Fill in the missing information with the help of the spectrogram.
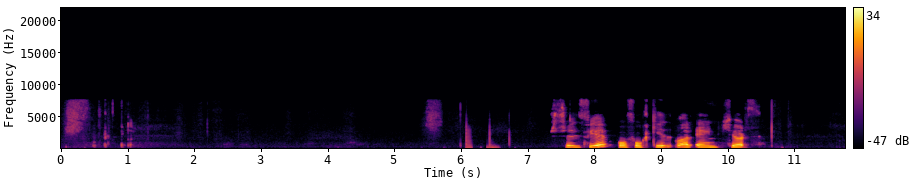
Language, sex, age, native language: Icelandic, female, 13, Icelandic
